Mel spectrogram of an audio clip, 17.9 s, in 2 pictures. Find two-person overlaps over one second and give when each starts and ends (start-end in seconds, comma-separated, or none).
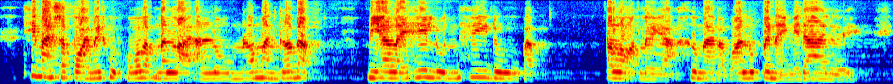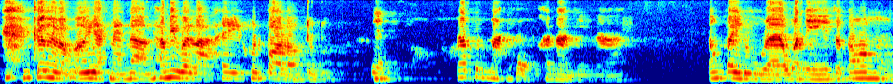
none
